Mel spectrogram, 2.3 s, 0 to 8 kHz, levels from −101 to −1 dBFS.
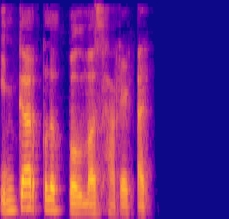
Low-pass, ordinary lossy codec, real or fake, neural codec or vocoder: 7.2 kHz; AAC, 32 kbps; fake; codec, 16 kHz, 2 kbps, FunCodec, trained on LibriTTS, 25 frames a second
